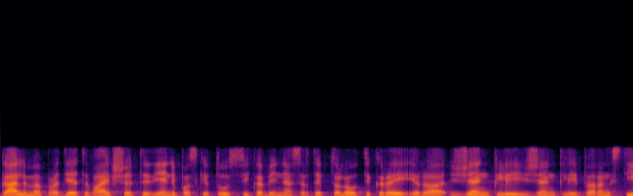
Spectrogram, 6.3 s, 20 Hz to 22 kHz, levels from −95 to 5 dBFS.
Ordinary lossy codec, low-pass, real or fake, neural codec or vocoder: AAC, 48 kbps; 5.4 kHz; fake; codec, 16 kHz, about 1 kbps, DyCAST, with the encoder's durations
